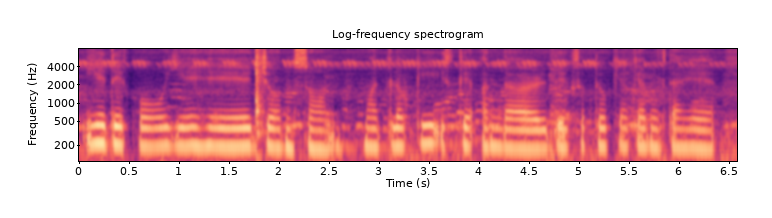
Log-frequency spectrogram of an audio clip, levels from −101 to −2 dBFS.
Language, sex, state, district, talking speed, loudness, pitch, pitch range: Hindi, female, Tripura, Unakoti, 145 wpm, -18 LUFS, 195 Hz, 190-200 Hz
